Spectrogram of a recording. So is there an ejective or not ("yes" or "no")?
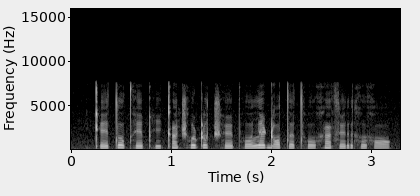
yes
